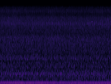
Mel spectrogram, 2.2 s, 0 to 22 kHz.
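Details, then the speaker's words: 2008 Chrysler Town & Country 4.0 V6 at warm idle: deep steady hum with slight uneven dips from a P0304 cylinder 4 misfire that occurs only at idle; coil, plug and injector were swapped to cylinder 6 and the misfire stayed on 4. "está caliente empieza a fallar aquí empezó a aventar un miss fire 234 empieza a subir"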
